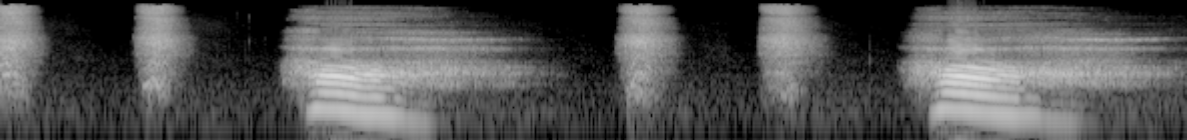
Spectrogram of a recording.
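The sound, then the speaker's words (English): A person demonstrates a breathing exercise with two quick, sharp breaths followed by a long, deep, voiced exhale through an open throat with a low vibration. The whole pattern plays twice. “a lower vibration, opening up your throat here. So it's gonna sound like this. Again, the breath into your belly, into your chest, out from your mouth.”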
